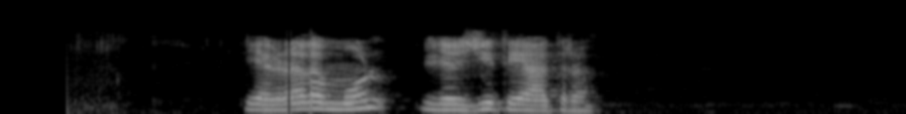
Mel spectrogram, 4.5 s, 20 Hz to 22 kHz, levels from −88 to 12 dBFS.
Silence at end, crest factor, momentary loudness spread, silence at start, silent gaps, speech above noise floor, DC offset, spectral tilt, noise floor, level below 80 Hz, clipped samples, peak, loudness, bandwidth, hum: 1.55 s; 22 dB; 11 LU; 1.2 s; none; 51 dB; under 0.1%; -2 dB/octave; -82 dBFS; -74 dBFS; under 0.1%; -12 dBFS; -30 LUFS; 7.4 kHz; none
